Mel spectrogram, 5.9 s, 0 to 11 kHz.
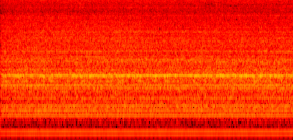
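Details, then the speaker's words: Shelf-mounted vacuum pump exhausted outside, with Joe Woodworker controller and reservoir, set to about 28 inHg for rudder infusion: vacuum released, pump kicks on; steady even hum with constant high whir, no knocks or surging while pulling down; normal. "So I'm going to take the vacuum off. And you hear the pump come on now. The vacuum is dropping."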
